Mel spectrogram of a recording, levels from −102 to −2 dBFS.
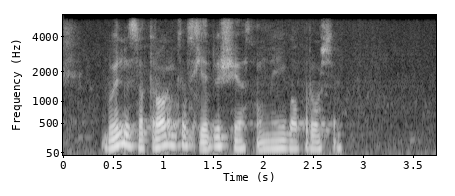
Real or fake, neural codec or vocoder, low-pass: fake; codec, 16 kHz, 4 kbps, X-Codec, HuBERT features, trained on general audio; 5.4 kHz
